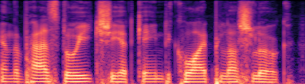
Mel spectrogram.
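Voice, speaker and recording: A man's voice: fairly low pitch, monotone, a little slow, smooth, no echo. A man reading fiction aloud as a scripted, dramatic narration. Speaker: story reader.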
